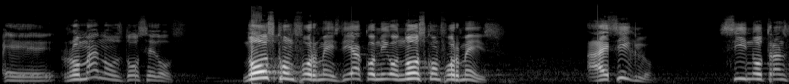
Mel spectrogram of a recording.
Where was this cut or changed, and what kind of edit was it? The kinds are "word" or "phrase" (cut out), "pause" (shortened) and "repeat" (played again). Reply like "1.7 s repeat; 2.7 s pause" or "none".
6.1 s word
